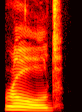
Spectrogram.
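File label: "rolled", American English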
